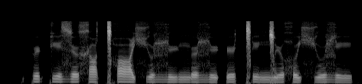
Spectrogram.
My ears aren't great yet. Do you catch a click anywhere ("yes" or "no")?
yes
